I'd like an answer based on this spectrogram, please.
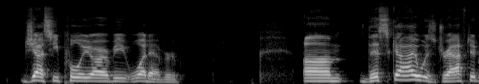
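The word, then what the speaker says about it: Puljujärvi: I think it's his name is actually pronounced Jesse Puljujarvi, um, Jesse Puljujarvi, whatever.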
